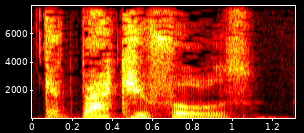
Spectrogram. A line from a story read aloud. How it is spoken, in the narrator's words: cried the muffled voice of Kemp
